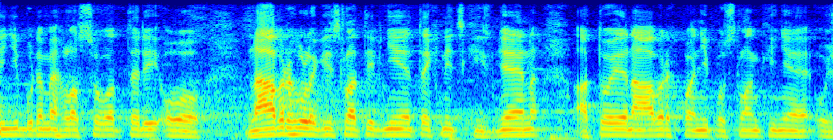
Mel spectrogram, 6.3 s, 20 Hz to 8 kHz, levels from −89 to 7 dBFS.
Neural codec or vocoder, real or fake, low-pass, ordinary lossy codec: none; real; 7.2 kHz; Opus, 32 kbps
